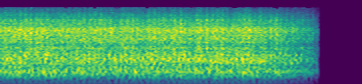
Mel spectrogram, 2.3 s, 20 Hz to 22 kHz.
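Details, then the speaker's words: RF45-style milling machine (AMA 45), six-speed oil-filled geared head, bought second-hand, worsening noise and spindle seal leak: dense constant rattling clatter over motor hum, stopping abruptly at shutdown; gearbox rattle, cause not yet found. "it has a geared head with six speeds the gearbox has always been fairly noisy though recently I think it's been getting worse"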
